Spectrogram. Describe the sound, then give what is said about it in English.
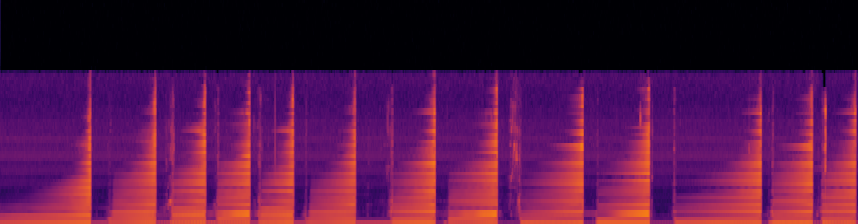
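A reversed guitar layer plays a series of notes, each swelling in loudness and then cutting off abruptly, giving a rhythmic, sucking pulse with no voices. “like I said, there is a reversed guitar layer in it. And so it sounds like this.”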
